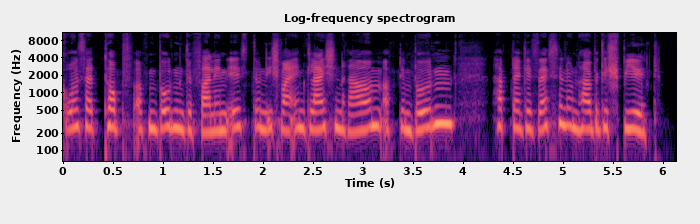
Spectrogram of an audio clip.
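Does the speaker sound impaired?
Yes: deafness; speaks very clearly, spoken language learned via early intervention, mother, Aachen deaf kindergarten, balloons.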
